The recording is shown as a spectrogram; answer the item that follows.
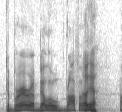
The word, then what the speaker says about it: Cabrera Bello: i'm going to pick this is how you pronounce this guy's name cabrera bello brother oh yeah i like that guy he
